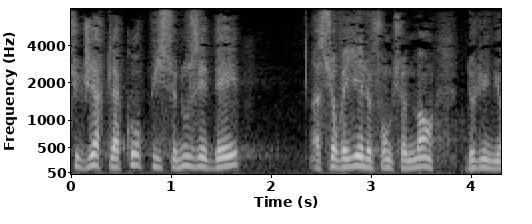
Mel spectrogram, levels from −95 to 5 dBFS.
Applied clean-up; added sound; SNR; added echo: none; none; none; none.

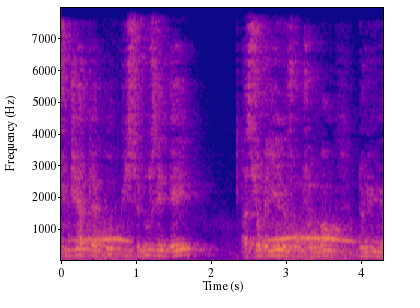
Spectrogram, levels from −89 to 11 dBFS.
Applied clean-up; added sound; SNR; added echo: none; Wind; 4 dB; reverberation time 0.7 s.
